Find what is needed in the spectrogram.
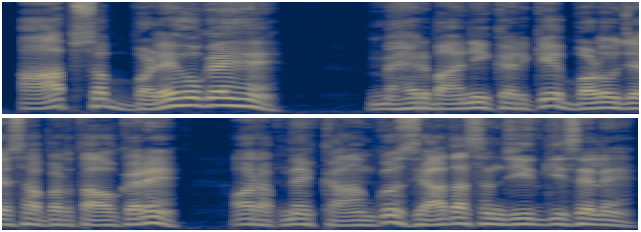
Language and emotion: Urdu, angry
